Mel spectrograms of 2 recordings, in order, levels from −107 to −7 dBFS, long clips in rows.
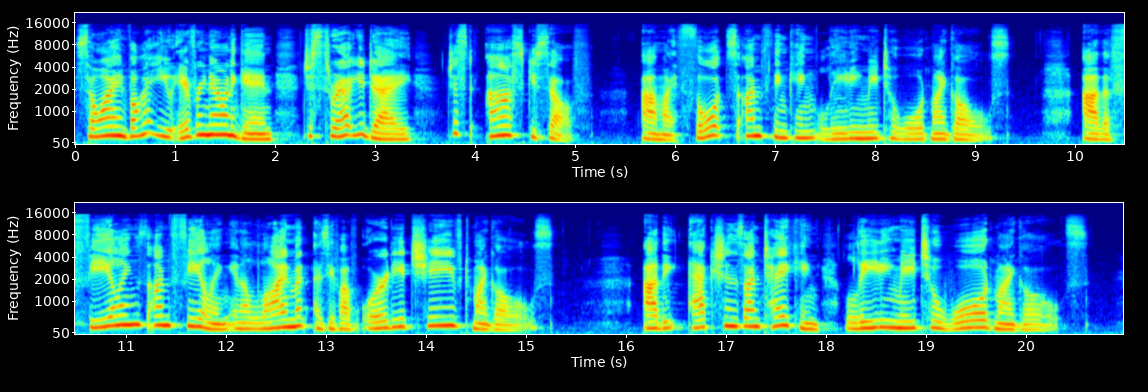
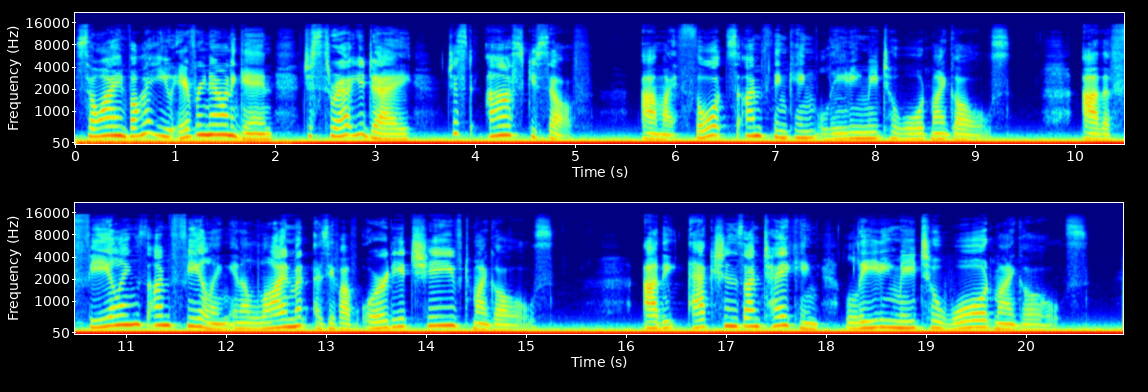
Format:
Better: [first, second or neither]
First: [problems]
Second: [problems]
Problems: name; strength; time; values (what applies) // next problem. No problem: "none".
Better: first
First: none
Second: low rumble; noticeable; throughout; 20 dB below the speech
